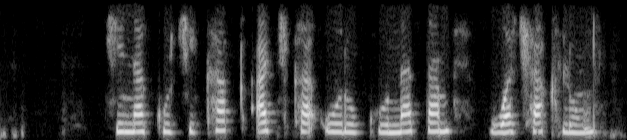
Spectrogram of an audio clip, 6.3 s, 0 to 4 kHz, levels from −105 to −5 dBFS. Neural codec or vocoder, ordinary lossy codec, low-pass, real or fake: codec, 16 kHz, 16 kbps, FreqCodec, larger model; Opus, 32 kbps; 3.6 kHz; fake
